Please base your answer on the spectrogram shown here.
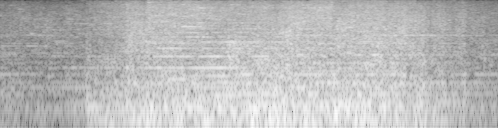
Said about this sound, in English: the mirrors splinter into a million pieces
